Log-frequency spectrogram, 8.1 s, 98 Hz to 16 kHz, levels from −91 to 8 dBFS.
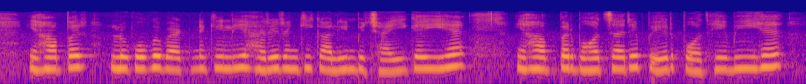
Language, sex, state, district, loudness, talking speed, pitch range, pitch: Hindi, female, Uttar Pradesh, Muzaffarnagar, -22 LUFS, 165 wpm, 245-270 Hz, 255 Hz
